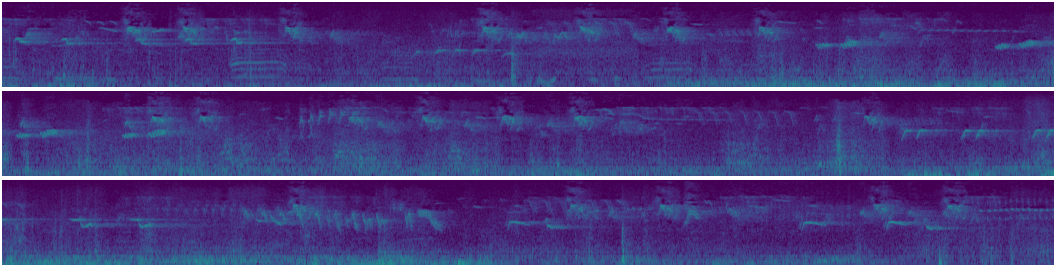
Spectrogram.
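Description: Several wild birds singing and calling, with many short chirps and whistles throughout, over a low outdoor rumble. Occasional rustles and knocks come from camping gear being handled close by.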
